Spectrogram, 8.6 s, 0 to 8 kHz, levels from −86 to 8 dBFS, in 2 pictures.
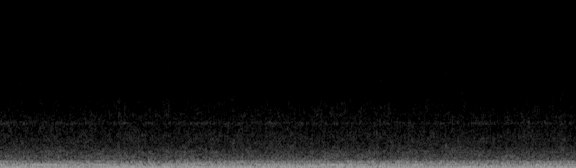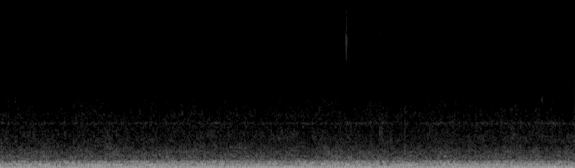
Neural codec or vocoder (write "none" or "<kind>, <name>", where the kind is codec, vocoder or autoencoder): codec, HILCodec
